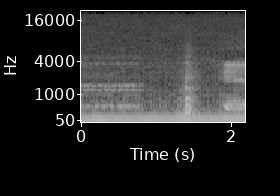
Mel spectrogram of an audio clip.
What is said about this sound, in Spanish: Llamo de un teléfono a otro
